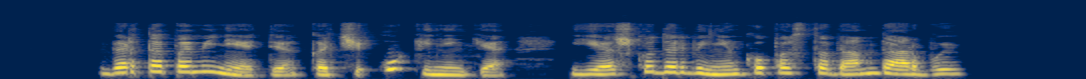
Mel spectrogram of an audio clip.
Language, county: Lithuanian, Vilnius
